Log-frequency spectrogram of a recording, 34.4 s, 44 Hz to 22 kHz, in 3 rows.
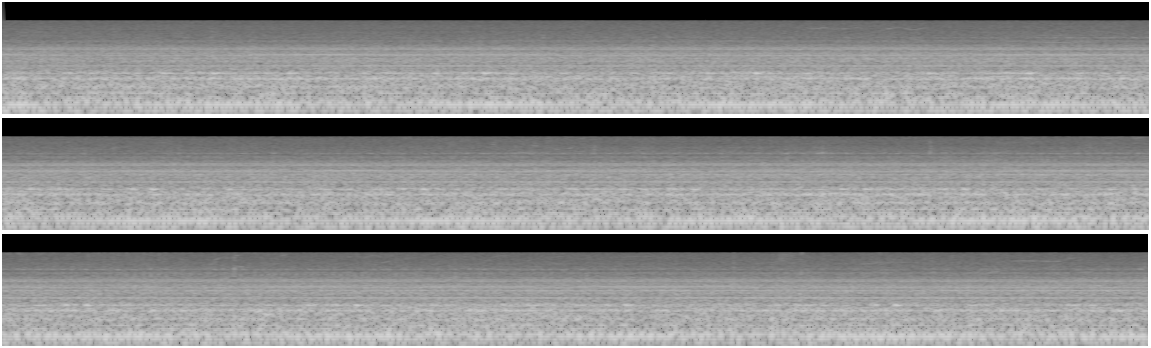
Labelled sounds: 33.0	33.5	killer whale, southern resident, 4.8 to 4.9 kHz

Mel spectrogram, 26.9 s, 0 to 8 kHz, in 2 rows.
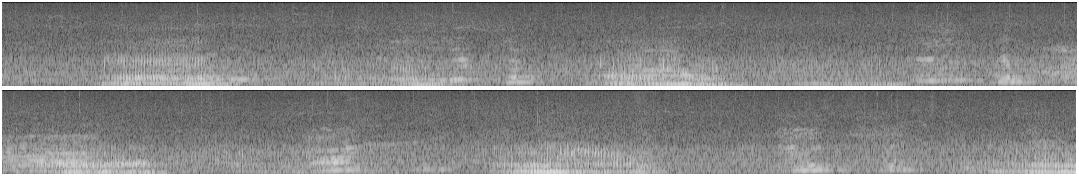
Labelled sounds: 1.9	2.3	humpback whale, 1.7 to 3.2 kHz
11.4	11.8	humpback whale, 0.91 to 1.7 kHz
13.0	13.4	humpback whale, 1.2 to 1.6 kHz
17.4	18.4	humpback whale, 0.81 to 2.2 kHz
20.5	20.8	humpback whale, 0.78 to 0.97 kHz
23.1	23.6	humpback whale, 1.5 to 2.0 kHz
24.7	24.9	humpback whale, 2.4 to 2.7 kHz

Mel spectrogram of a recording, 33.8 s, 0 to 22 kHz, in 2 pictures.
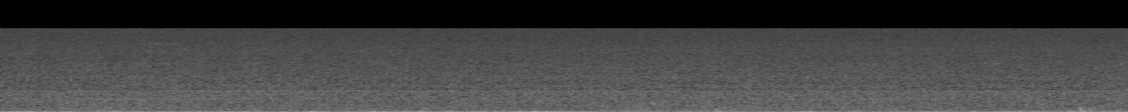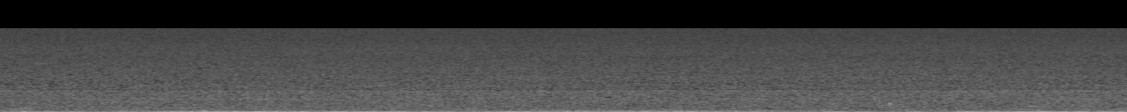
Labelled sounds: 2.2	2.5	Pacific white-sided dolphin, 4.3 to 4.5 kHz

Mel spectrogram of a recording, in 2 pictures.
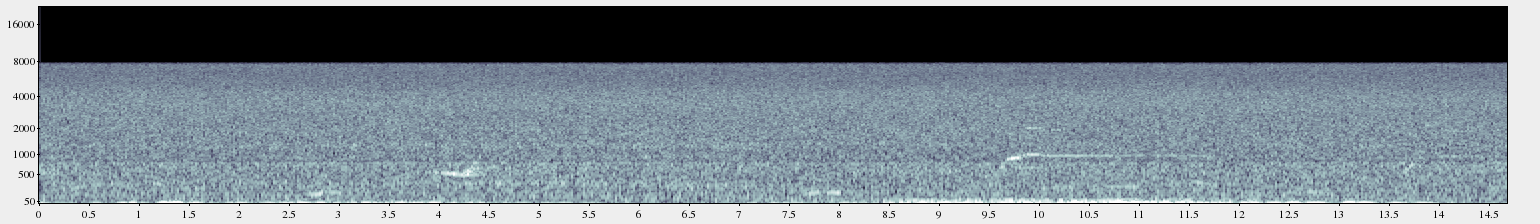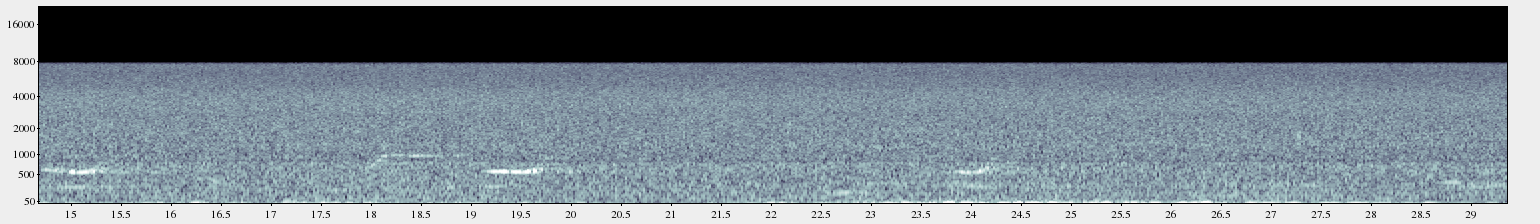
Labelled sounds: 9.7	10.0	humpback whale, 0.80 to 1.1 kHz

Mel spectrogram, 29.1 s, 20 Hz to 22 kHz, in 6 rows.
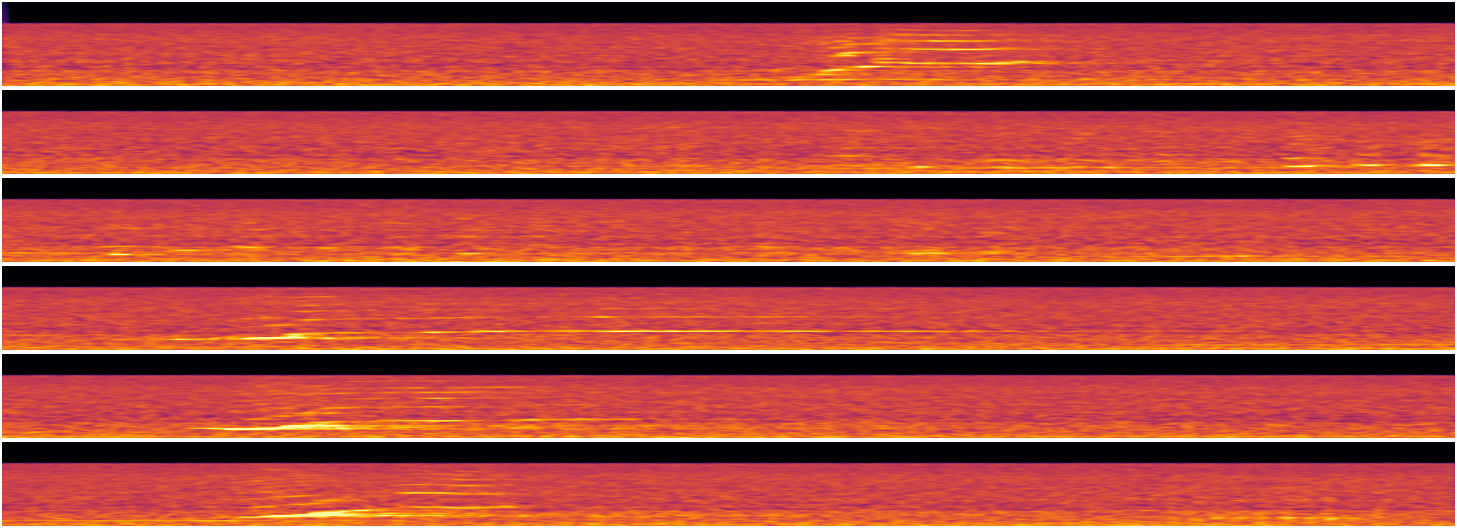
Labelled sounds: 2.7	3.5	humpback whale, 0.80 to 5.7 kHz
15.4	17.0	humpback whale, 0.80 to 5.1 kHz
20.2	21.5	humpback whale, 0.80 to 6.0 kHz
25.5	26.0	humpback whale, 0.83 to 1.9 kHz

